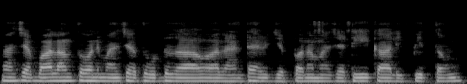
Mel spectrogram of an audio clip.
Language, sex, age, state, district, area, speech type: Telugu, female, 45-60, Telangana, Jagtial, rural, spontaneous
